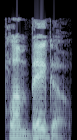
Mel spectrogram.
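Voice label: "plumbago", British English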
